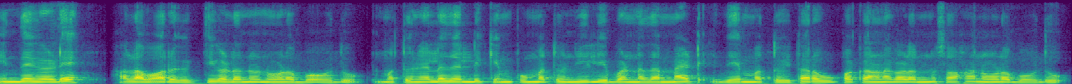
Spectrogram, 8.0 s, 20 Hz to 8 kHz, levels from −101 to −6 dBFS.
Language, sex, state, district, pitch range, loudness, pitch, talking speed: Kannada, male, Karnataka, Bangalore, 125-130 Hz, -16 LUFS, 125 Hz, 125 wpm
